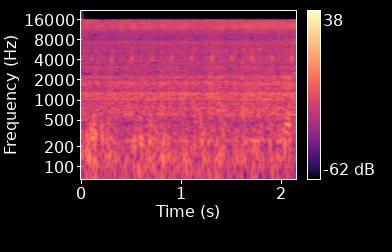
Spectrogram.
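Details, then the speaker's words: 2001 Mitsubishi Mirage 4G15 petrol, sat unused for years, rough idle and no power: uneven pulsing, stumbling thrum with popping; owner suspects it is running rich. The EVAP solenoid is clicking. Fuel pump, regulator, plugs, wires, CKP sensor, distributor and PCV are all replaced, EGR and hoses cleaned, not fixed. "i think it's popping because it's running rich but yeah it doesn't want to run right"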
